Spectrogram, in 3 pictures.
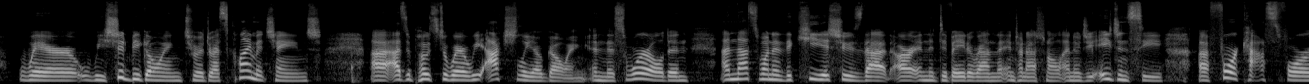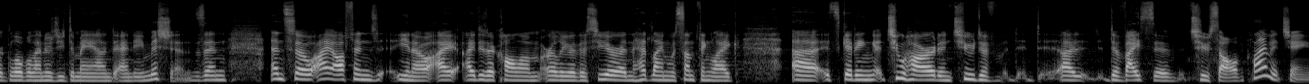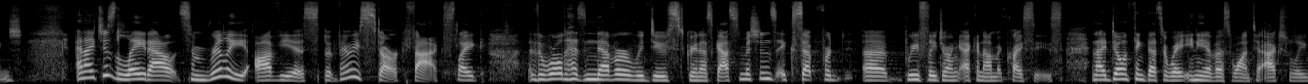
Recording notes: Portions of this program were recorded at the BSR 2019 Conference in San Jose, California.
